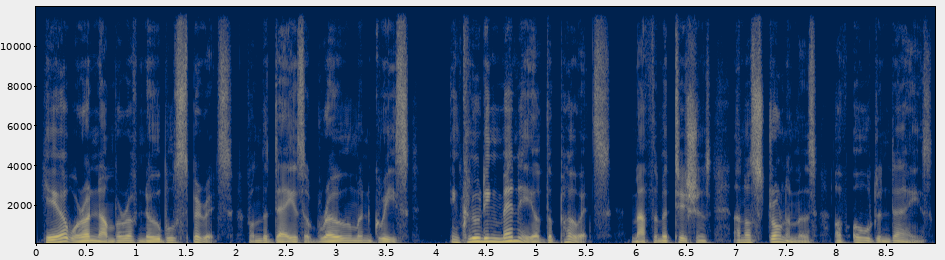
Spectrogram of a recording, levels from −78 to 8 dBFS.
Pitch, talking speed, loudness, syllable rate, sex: 105 Hz, 165 wpm, -20 LUFS, 5.4 syllables/s, male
